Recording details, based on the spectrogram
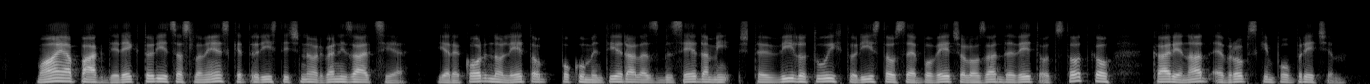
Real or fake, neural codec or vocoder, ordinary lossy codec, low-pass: fake; codec, 16 kHz, 0.3 kbps, FocalCodec; none; none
